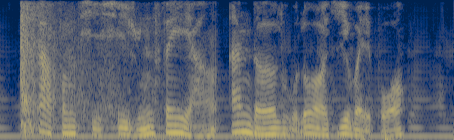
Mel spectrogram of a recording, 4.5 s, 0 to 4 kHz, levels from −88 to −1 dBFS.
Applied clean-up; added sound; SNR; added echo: none; Gunshot, gunfire + Musical instrument; 8 dB; none.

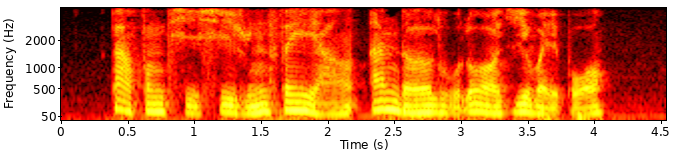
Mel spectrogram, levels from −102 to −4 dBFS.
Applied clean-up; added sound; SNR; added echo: none; none; none; none.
